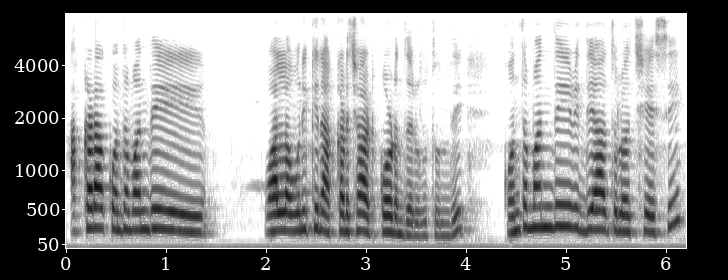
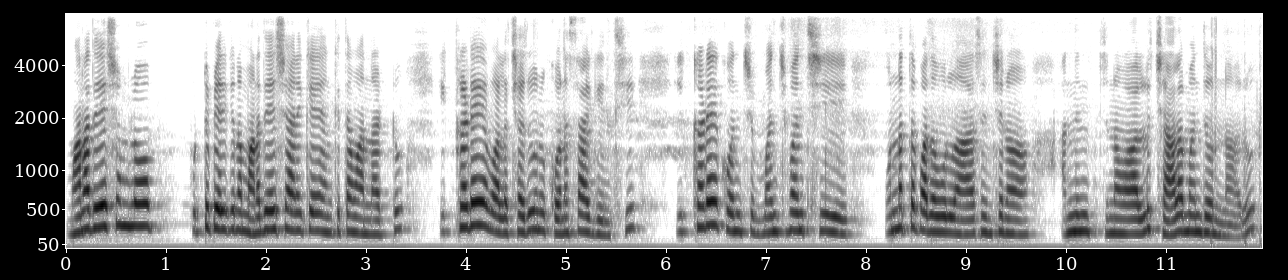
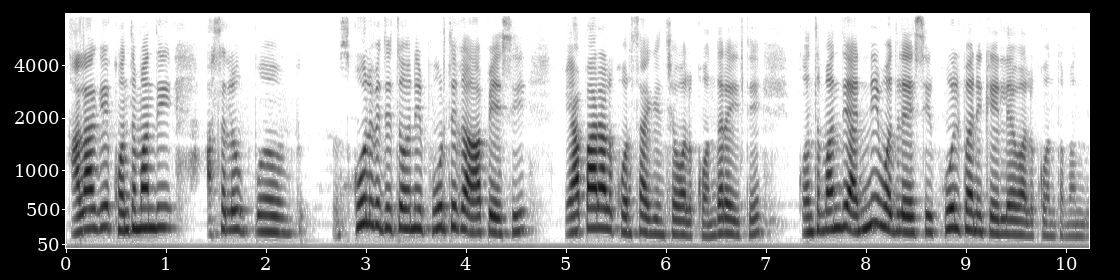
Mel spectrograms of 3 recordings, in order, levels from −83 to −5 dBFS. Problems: background conversations at intervals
